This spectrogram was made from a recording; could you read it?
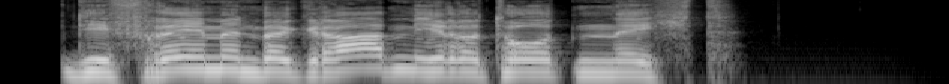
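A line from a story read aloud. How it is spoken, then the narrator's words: Man calling out. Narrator (German): rief der Mann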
